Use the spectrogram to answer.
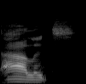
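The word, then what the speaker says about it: Aleks: Sound like Alex, but it's spelled al Alex.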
